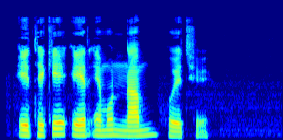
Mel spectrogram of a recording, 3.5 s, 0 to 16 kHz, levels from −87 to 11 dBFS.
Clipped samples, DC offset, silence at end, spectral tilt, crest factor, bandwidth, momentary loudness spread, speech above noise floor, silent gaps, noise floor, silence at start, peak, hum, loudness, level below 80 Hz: under 0.1%; under 0.1%; 0.95 s; -5.5 dB/octave; 22 dB; 10.5 kHz; 13 LU; 43 dB; none; -68 dBFS; 0.25 s; -4 dBFS; none; -25 LUFS; -72 dBFS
